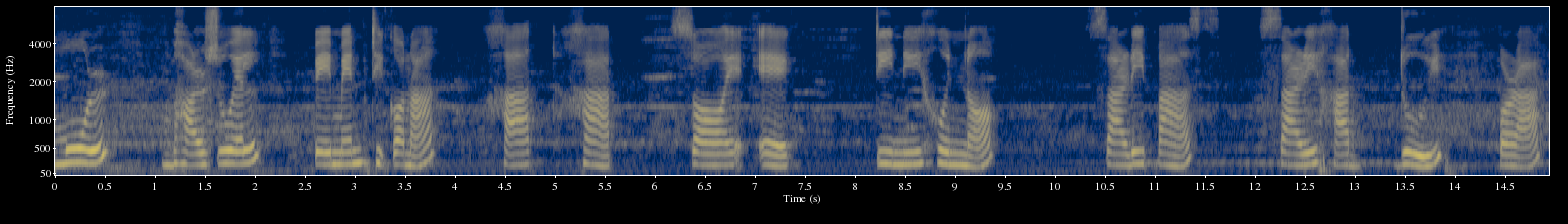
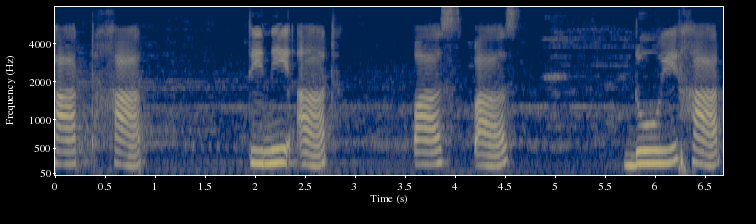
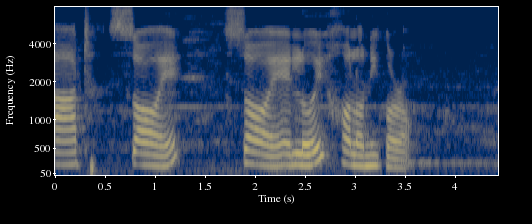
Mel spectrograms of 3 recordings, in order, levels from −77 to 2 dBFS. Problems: constant background noise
